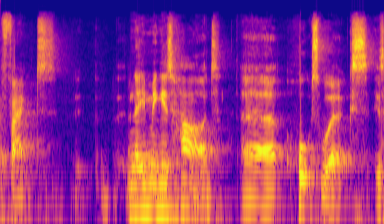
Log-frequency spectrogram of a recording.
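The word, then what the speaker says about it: Hawksworx: deck of a fact naming is hard uh Hawks works is how that's pronounced idiot 25 years ago I thought that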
